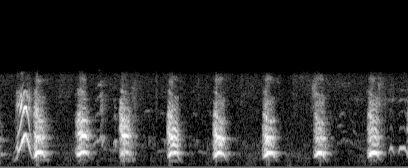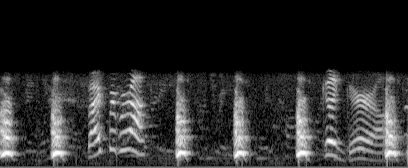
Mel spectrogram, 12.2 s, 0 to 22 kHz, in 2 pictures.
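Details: Dog barking on command on Election Night 2008, showing support for Obama; steady run of short, punchy barks, roughly eighteen over twelve seconds, with a few drawn-out, warbling whine-barks in the middle and near the end.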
